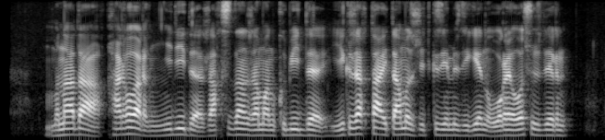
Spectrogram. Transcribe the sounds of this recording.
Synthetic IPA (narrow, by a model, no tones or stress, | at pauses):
mənɑd̪ɑqʰɑɾɑlˠɑɾne̞d̪e̞jd̪ɪʒɑqsəd̪ɑnʒɑmɑŋkʲʰʏbejd̪ɪje̞kʲɪʒɑqt̪ɑɑjt̪ɑməzʒe̞t̪kʲɪze̞mɪzd̪e̞ɡʲe̞nwo̞ɾɑjlˠəsɵzd̪e̞ɾɪn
